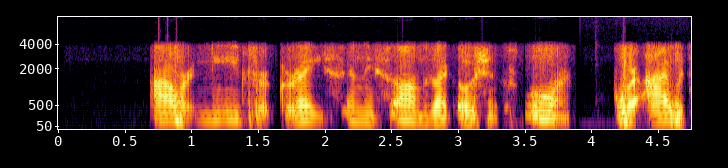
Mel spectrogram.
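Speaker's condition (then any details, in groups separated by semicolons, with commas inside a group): Voice disorder; later lost range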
